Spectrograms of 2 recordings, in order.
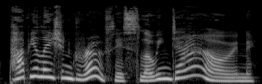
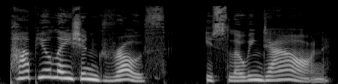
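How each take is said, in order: First: The sentence is said at a faster pace. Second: The sentence is said at a normal pace.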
